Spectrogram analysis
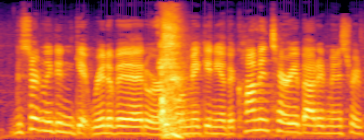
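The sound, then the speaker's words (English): A single sharp, loud sneeze bursts out mid-sentence, briefly cutting into steady speech that carries on around it. “Bless you. Bless your heart.”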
